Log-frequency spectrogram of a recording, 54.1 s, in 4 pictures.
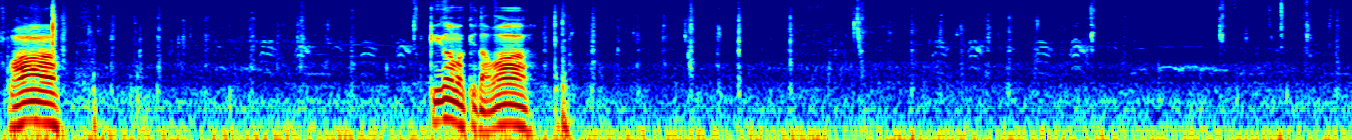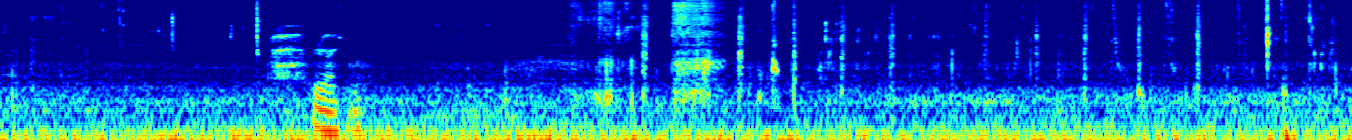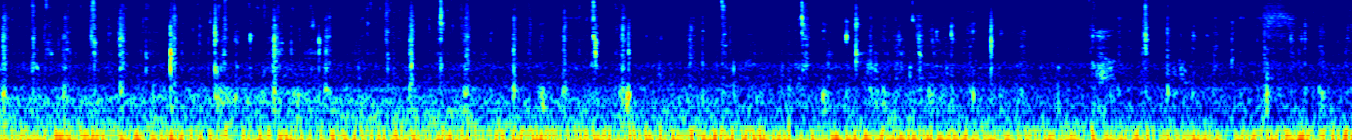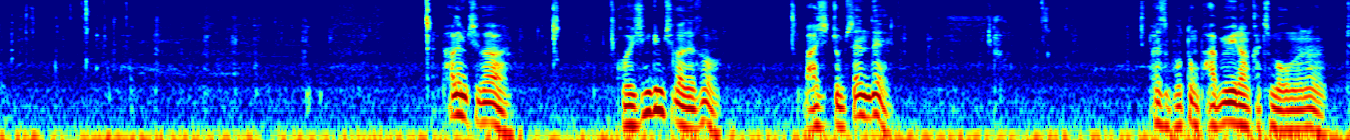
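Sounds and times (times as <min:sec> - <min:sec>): close-up chewing: 0:00.0 - 0:54.0
steady low hum: 0:00.0 - 0:54.0
wet mouth clicks and crunches: 0:19.2 - 0:45.0.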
